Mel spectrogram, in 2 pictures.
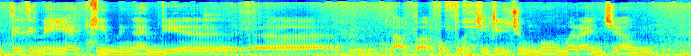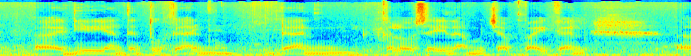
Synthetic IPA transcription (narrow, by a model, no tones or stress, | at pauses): kit̪əkənəjakɪndəŋãndiə | ə | a̰paapapʊnkit̪ət͡ʃuməmə̃ɾaɲt͡ʃaŋ | ədiəjaŋt̪ənt̪ukan | dan | kalawsajəna̰ʔmə̃ɲt͡ʃapajkan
